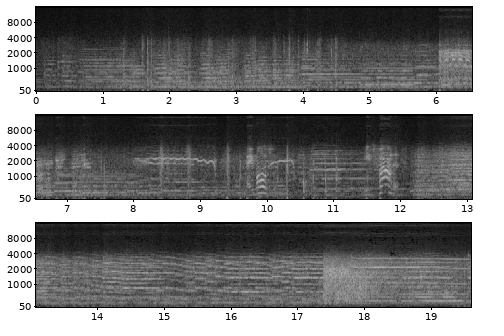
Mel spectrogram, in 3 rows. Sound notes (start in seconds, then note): 0.1 dramatic music; 6.0 Champ whinnies; 12.1 dramatic music; 17.4 guns fire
